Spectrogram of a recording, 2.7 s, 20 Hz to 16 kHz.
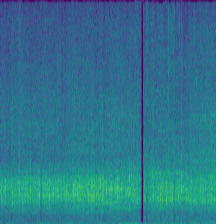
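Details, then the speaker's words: Specialized Fuse plus bike with 3-inch tires converted to a Bafang BBS02 mid-drive, ridden at about 20 mph: steady high-pitched motor whine over wind rush; normal motor and gear noise, described as noisy like a four-wheel-drive truck. "kind of sounds like one of them annoying four-wheel drive trucks too bad I can't roll hole this thing's actually kind of a beast"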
